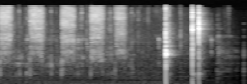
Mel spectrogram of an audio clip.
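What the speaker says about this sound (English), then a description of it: "I'll spray a little bit more of this" Several quick hissing bursts of Distress Stain from a spray bottle in an uneven rhythm, followed by a few sharp clicks of the trigger, close by.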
